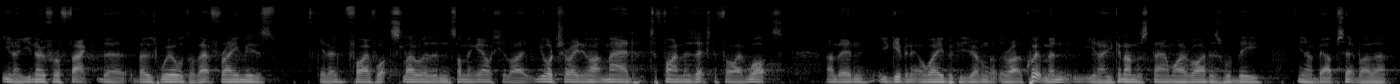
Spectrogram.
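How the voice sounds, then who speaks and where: Male panel guest, low-ish voice, loose rambling delivery, long reverb of a large venue. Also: little pitch movement, fast, few pauses, darkish tone. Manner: rambling, many "you know" and restarts. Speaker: bike engineer and former pro racer. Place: large hall on stage before an audience.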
